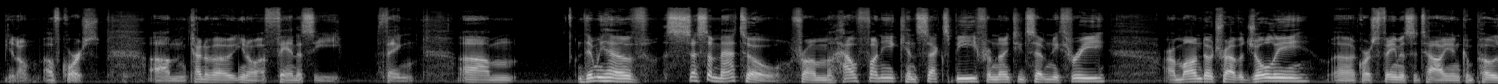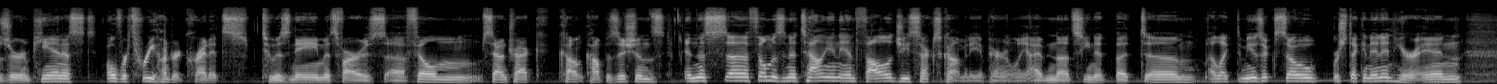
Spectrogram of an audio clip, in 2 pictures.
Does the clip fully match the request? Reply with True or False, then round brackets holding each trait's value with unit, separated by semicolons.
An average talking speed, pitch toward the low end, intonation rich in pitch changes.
True (160 wpm; 120 Hz; 5.8 semitones)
